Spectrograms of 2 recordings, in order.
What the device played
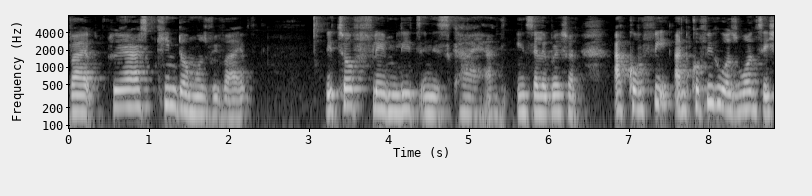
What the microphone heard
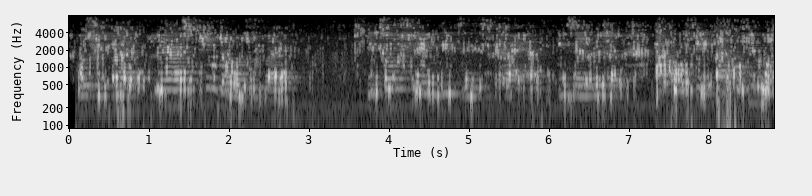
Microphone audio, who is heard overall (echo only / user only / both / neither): echo only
